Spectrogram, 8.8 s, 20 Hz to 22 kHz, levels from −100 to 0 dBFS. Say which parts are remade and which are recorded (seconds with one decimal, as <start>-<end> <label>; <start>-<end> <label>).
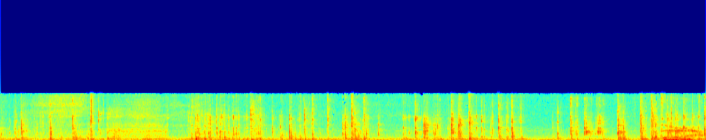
0.0-1.0 recorded; 1.0-2.0 remade; 2.0-8.8 recorded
